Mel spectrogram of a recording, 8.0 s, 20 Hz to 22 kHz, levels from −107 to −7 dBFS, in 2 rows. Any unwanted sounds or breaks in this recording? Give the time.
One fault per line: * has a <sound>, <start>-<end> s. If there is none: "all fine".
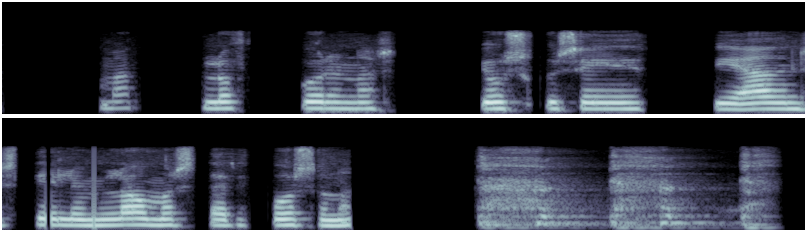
* has a dropout, 4.2-4.3 s
* has a cough, 6.4-7.9 s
